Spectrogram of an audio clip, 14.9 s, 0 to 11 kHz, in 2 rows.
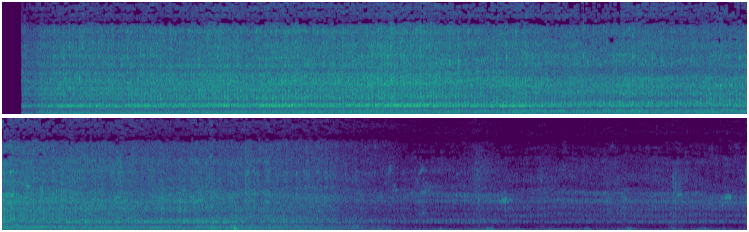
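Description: Eicher 485 tractor's diesel engine running under load as it drives a 7-foot rotavator through the soil, loud and close, with two sharp knocks just before ten seconds. About eleven seconds in it drops to a faint, distant drone.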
